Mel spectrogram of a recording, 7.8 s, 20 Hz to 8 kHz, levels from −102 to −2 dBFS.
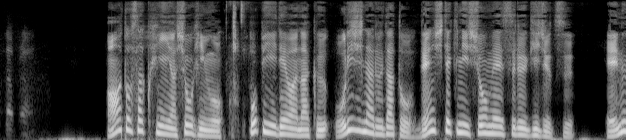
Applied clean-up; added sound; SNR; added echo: neural mask model Resemble Enhance denoiser.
